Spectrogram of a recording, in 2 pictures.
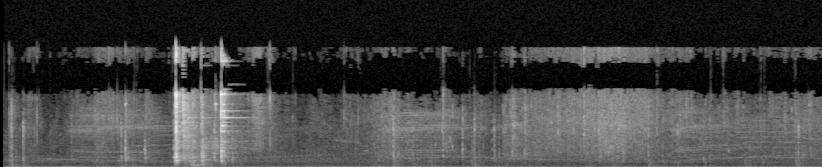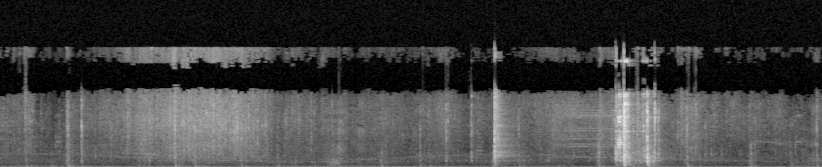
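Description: Metal gate latch on a tubular steel farm gate clanking: two sharp metallic clacks about two seconds in as it is worked open, then a few more clacks near the end as the latch catches shut.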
